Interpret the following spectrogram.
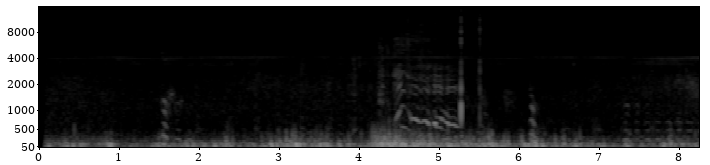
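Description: Wind rumbling on the microphone. Over it come a few short, high-pitched wavering calls, the longest about four seconds in.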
